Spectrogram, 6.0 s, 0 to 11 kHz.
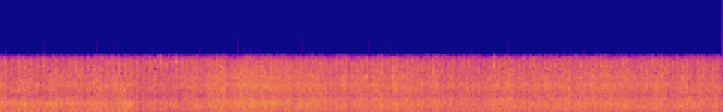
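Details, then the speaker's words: Murray 22-inch push mower, Briggs engine, after carb rebuild: idles evenly, then dips and stumbles about a second in as the primer bulb is pushed while running, confirming the primer works. "I was pushing the primer bulb in to make sure that it's filling up and it's it's a it's working"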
